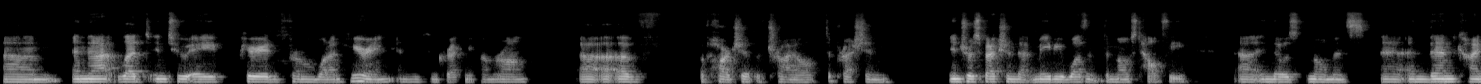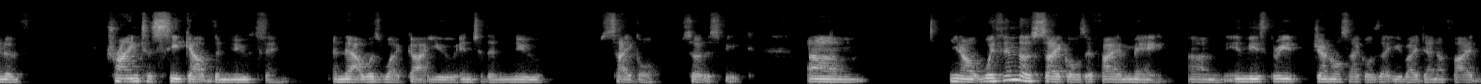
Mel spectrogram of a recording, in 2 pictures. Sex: male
